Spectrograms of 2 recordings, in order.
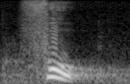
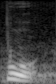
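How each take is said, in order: First: The syllable starts with a breathy f sound. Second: The syllable starts with a p sound. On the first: The speaker calls it right. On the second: The speaker calls it wrong. "bukan pu"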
